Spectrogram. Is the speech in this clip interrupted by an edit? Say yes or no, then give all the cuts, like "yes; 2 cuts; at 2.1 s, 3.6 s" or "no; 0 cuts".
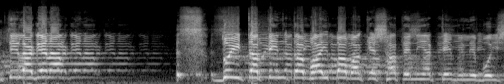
no; 0 cuts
